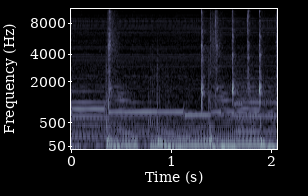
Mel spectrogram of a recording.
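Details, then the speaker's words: BMW VANOS camshaft actuator solenoid, removed and cleaned with brake cleaner on a car with cold-start problems, energized on the bench: sharp, crisp clicks about three per second, no buzzing or sticking; solenoid switching normally. "bienentendez là onend bien claquer là là il fonctionne bien"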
